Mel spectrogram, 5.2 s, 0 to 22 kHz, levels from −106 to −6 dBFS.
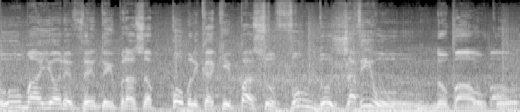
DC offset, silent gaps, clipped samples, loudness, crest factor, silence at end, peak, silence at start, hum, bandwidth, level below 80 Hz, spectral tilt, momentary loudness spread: under 0.1%; none; under 0.1%; -15 LUFS; 12 dB; 0 s; -2 dBFS; 0 s; none; over 20 kHz; -24 dBFS; -4.5 dB/octave; 3 LU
